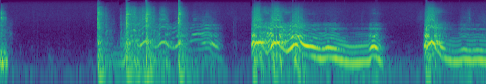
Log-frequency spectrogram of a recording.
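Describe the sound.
A dog barks loudly in quick, sharp yaps, then lets out long, wavering yowls and whines between the barks.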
